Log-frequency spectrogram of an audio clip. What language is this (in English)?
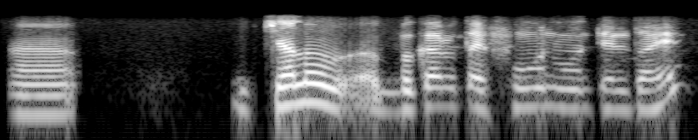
Kashmiri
